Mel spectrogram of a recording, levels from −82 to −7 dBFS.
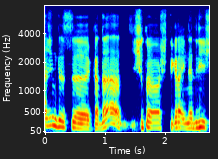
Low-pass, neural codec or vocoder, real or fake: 7.2 kHz; none; real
